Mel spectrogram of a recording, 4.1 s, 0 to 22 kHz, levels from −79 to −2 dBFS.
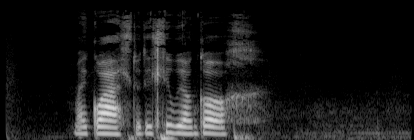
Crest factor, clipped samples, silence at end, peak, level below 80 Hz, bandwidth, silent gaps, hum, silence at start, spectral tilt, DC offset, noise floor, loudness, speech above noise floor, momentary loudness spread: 20 dB; under 0.1%; 1.55 s; -4 dBFS; -42 dBFS; 16 kHz; none; none; 0.75 s; -5 dB/octave; under 0.1%; -62 dBFS; -21 LUFS; 41 dB; 19 LU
